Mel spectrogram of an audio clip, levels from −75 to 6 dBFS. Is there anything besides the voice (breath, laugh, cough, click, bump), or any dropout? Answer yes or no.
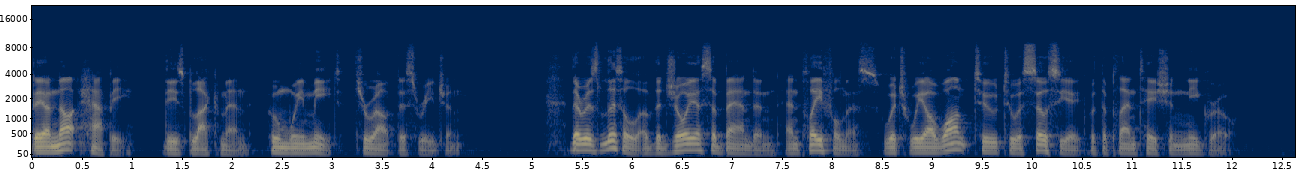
no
